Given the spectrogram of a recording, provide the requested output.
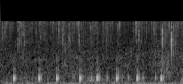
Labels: {"label": "biophony, pulse", "recorder": "SoundTrap 500"}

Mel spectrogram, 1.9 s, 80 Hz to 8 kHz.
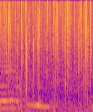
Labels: {"label": "biophony", "recorder": "SoundTrap 300"}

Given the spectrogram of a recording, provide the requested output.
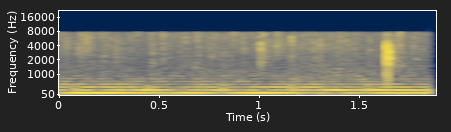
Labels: {"label": "biophony, midshipman", "recorder": "SoundTrap 500"}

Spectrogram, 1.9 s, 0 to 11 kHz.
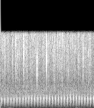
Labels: {"label": "biophony, rattle", "recorder": "SoundTrap 500"}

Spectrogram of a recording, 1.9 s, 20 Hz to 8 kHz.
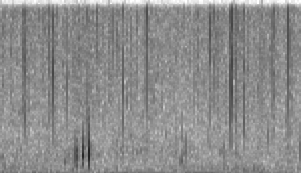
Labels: {"label": "biophony, damselfish", "recorder": "SoundTrap 500"}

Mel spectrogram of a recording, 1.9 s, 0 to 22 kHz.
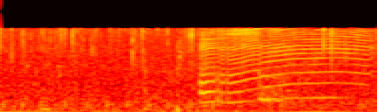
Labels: {"label": "biophony, dolphin", "recorder": "SoundTrap 500"}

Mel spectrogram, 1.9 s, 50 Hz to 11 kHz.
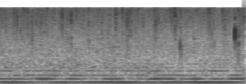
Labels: {"label": "biophony, midshipman", "recorder": "SoundTrap 500"}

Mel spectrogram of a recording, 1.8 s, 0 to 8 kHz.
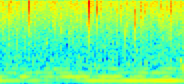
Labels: {"label": "biophony, midshipman", "recorder": "SoundTrap 500"}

